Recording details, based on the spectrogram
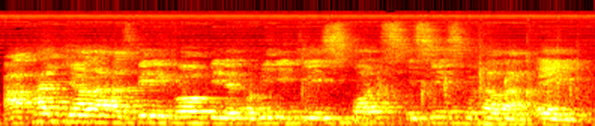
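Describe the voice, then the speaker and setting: A man's voice: on the high side, steady tone, brisk, distant mic, background noise. A man acting as master of ceremonies, formally and courteously presenting awards over a microphone in a function room. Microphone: handheld microphone, picked up from the room. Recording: very echoey room, off the PA.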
